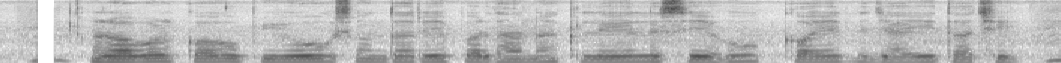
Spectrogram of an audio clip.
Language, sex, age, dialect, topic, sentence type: Maithili, female, 18-24, Southern/Standard, agriculture, statement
